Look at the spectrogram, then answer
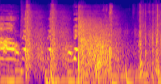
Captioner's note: balloons popping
